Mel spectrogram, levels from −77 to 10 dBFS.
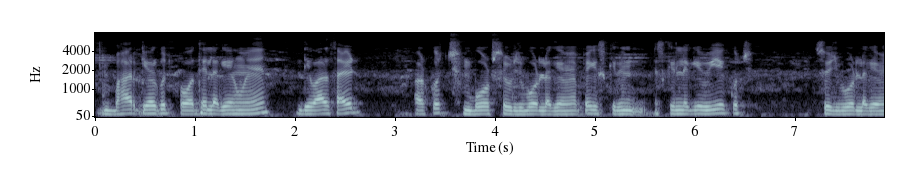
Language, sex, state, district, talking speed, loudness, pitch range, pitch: Hindi, male, Uttar Pradesh, Lucknow, 230 wpm, -17 LUFS, 125-140 Hz, 130 Hz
